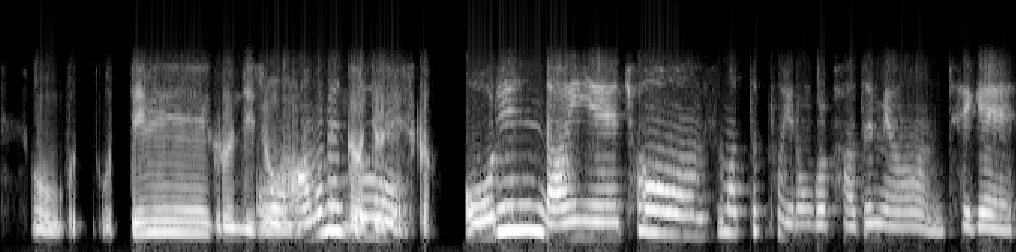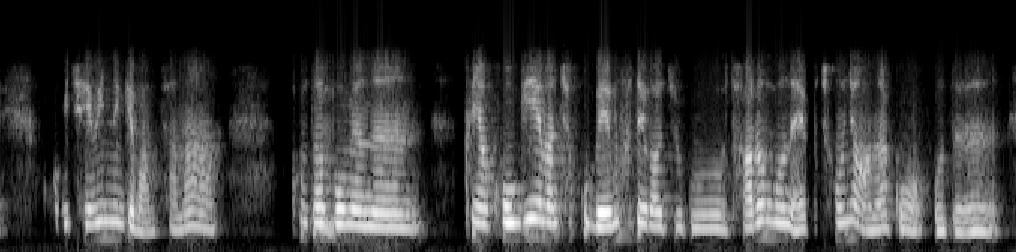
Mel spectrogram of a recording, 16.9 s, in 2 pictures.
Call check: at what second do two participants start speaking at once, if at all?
2.1 s

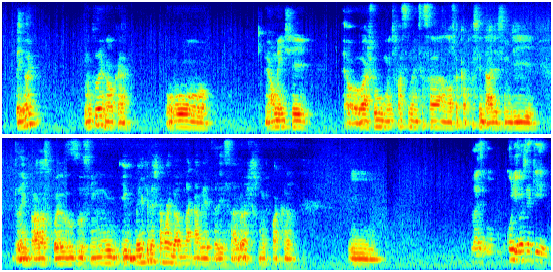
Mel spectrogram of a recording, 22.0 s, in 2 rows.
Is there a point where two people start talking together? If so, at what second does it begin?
none

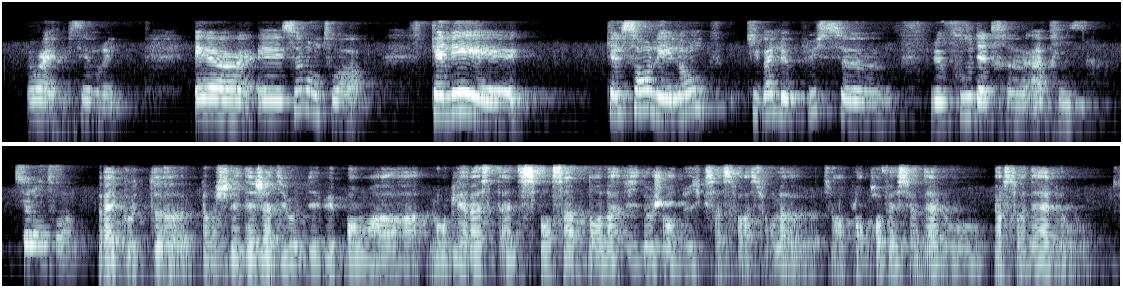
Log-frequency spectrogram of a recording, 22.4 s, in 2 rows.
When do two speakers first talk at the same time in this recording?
none

